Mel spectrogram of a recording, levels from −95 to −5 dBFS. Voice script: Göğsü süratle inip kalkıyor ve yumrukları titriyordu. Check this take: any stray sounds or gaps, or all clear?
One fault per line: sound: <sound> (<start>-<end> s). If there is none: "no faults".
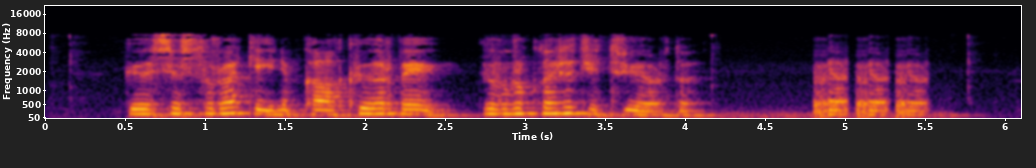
sound: laugh (4.8-5.5 s)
